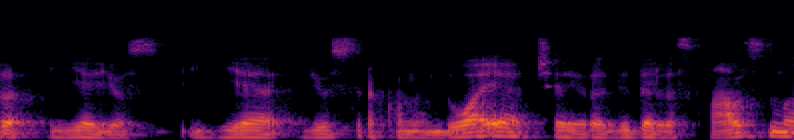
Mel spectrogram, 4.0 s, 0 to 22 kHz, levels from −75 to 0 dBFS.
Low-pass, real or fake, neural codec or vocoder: 7.2 kHz; real; none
